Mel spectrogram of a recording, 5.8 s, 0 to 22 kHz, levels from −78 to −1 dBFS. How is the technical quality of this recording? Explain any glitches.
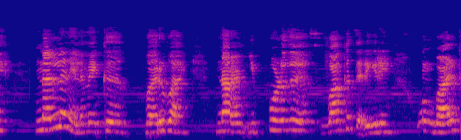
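Two short glitches mar the recording. At 2.86–2.89 s and 5.27–5.30 s the sound jumps ahead with a brief chirp, noise burst or short hole about 30 ms long, roughly one 26.1 ms frame. The likely cause is a broken MP3 bit reservoir: after frames went missing, the next frame borrowed bits from the wrong data. On the waveform each shows an abrupt discontinuity.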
